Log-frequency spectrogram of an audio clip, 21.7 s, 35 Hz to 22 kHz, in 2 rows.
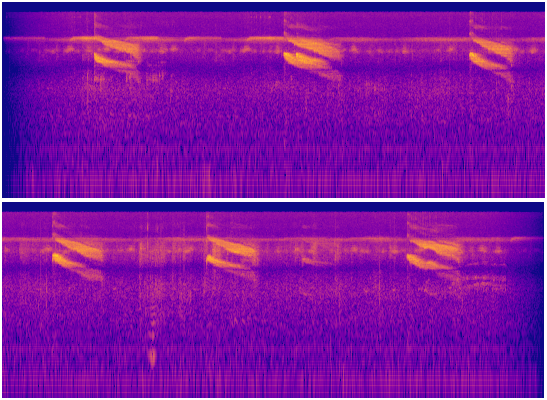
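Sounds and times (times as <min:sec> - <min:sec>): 
Phlegopsis nigromaculata call in South American Eastern Lowlands: 0:01.4 - 0:03.4, 0:04.9 - 0:07.5, 0:09.3 - 0:10.4, 0:11.8 - 0:13.0, 0:13.6 - 0:21.0.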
